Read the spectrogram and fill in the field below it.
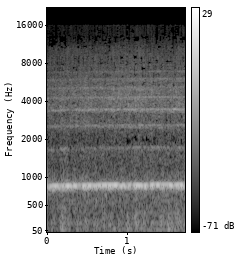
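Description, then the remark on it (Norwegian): A steam train whistle blows in one long, steady, high-pitched tone, loud, with a faint hiss of steam beneath it and no voices, as passengers board a train in Copenhagen. “Og vanskelige hatter som skal inn trange togåpninger og det blåses I fløyta og de inntar sin luksuriøse togkupé”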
